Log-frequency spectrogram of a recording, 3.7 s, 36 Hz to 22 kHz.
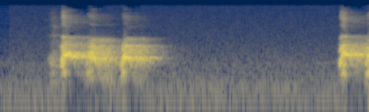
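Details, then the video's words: Tiny Papillon dog at home barking very loud, recorded in stereo on an Olympus LS-11; a quick pair of sharp barks, a pause of nearly two seconds, then another bark begins. "Tiny Dog Barking Very Loud, Papillon"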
